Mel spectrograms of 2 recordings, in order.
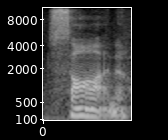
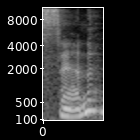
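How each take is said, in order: First: The vowel is a full o-like sound. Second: The vowel is a short, reduced i-like sound. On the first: This pronunciation shows the spelling of the syllable. "but really it's son" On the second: This is how the syllable is naturally heard. "It sounds like it's sin"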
